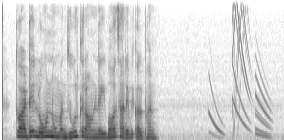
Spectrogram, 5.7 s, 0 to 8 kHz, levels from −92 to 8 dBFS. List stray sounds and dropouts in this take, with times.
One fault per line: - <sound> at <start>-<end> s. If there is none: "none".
- chirp at 4.2-5.5 s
